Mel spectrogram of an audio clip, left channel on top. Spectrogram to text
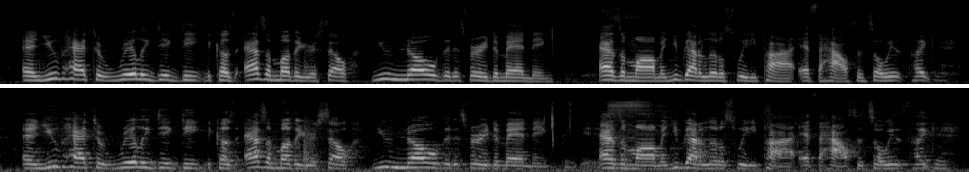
And you've had to really dig deep because as a mother yourself, you know that it's very demanding as a mom, and you've got a little sweetie pie at the house. And so it's like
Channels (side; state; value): both; normal; correlation 0.67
